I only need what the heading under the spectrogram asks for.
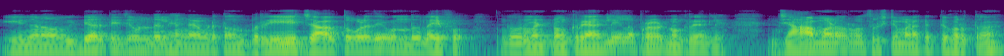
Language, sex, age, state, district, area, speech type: Kannada, male, 30-45, Karnataka, Koppal, rural, spontaneous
